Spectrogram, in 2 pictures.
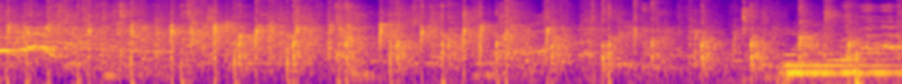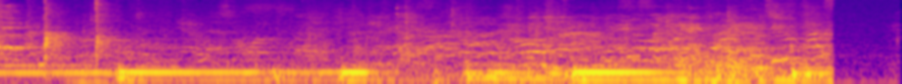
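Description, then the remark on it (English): An audience at a poetry slam event bursts into loud, dense applause that carries on for several seconds, then thins out as a low sustained tone rises underneath, before cutting off abruptly. “Thank you, everybody, for coming. One more round of applause.”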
